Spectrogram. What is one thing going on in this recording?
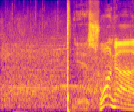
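A ball pops into a catcher's mitt.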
